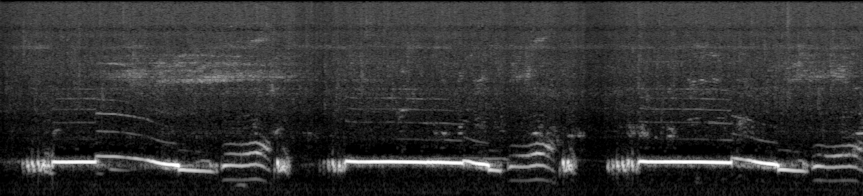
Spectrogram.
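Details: Barbary dove in puter pelung style, repeating its song three times: each round is a long sustained coo that slides down in steps, ending in short quavering throaty notes, with pauses of about a second between.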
